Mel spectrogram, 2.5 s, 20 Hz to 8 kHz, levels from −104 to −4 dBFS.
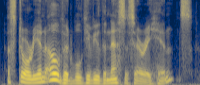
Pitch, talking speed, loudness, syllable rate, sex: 115 Hz, 240 wpm, -21 LUFS, 6.7 syllables/s, male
